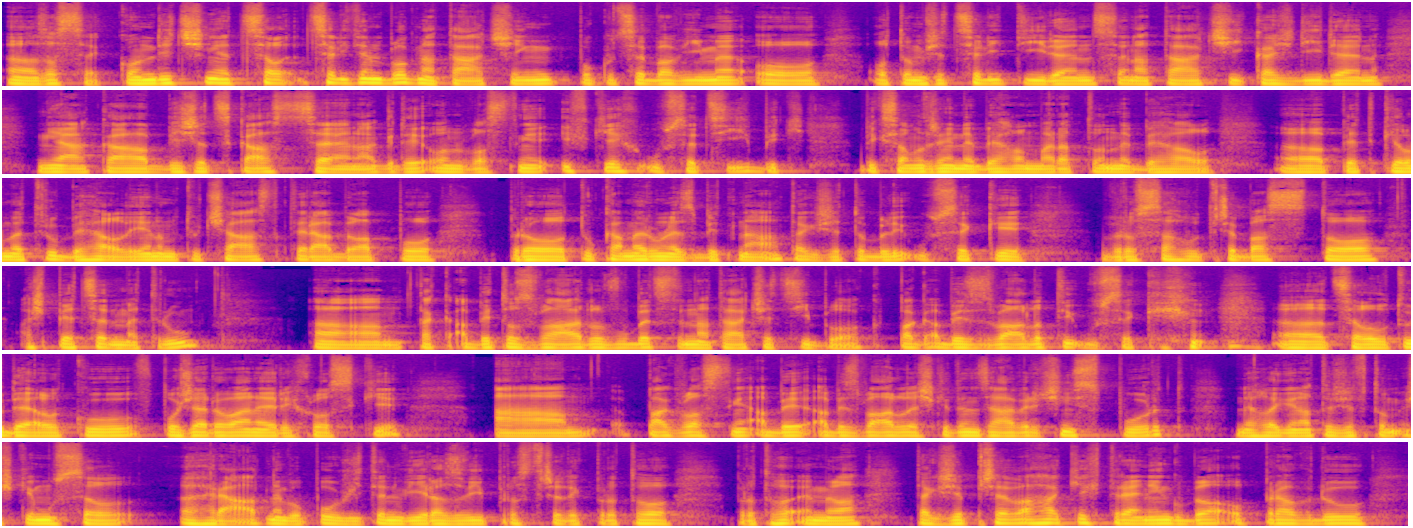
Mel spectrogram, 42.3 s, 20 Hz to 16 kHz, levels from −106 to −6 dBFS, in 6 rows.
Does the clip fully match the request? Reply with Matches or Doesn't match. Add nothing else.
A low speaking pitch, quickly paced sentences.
Doesn't match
